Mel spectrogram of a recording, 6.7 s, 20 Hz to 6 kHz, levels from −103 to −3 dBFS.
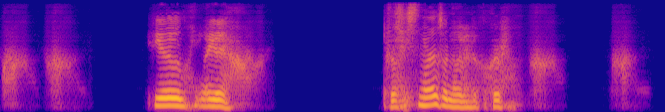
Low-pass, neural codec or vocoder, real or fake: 5.4 kHz; codec, 16 kHz, 0.5 kbps, FreqCodec, larger model; fake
